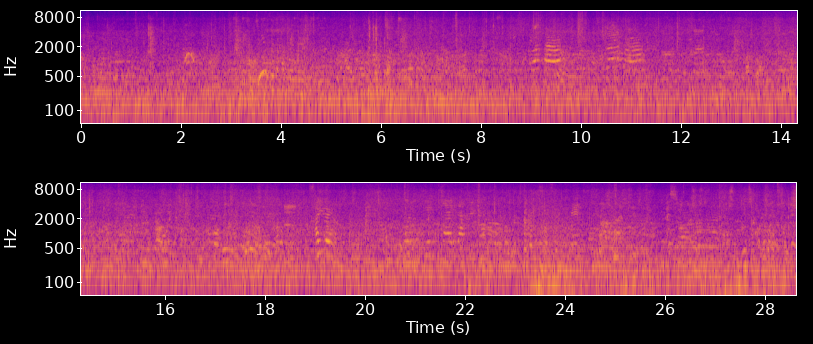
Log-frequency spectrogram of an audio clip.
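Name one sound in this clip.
A crowd of men and women murmurs and chats nearby.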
